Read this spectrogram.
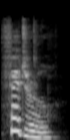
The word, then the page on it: federal: British English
